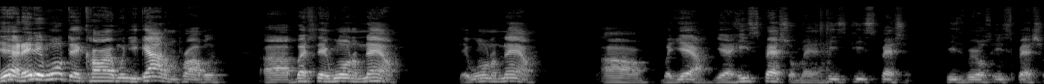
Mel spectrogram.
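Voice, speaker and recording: A man with a fairly high voice speaks loudly at a moderate pace. His pitch swings very widely. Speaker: sports fan YouTuber. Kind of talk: casual solo livestream chat. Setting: home office. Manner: casual, rambling with fillers.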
